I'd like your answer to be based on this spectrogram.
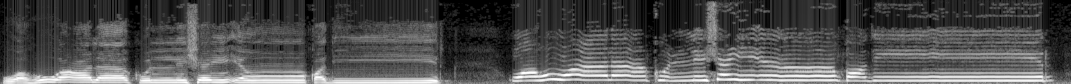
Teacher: الهاء وهو مضمومة، وهو كور الشفتين وضم الهاء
